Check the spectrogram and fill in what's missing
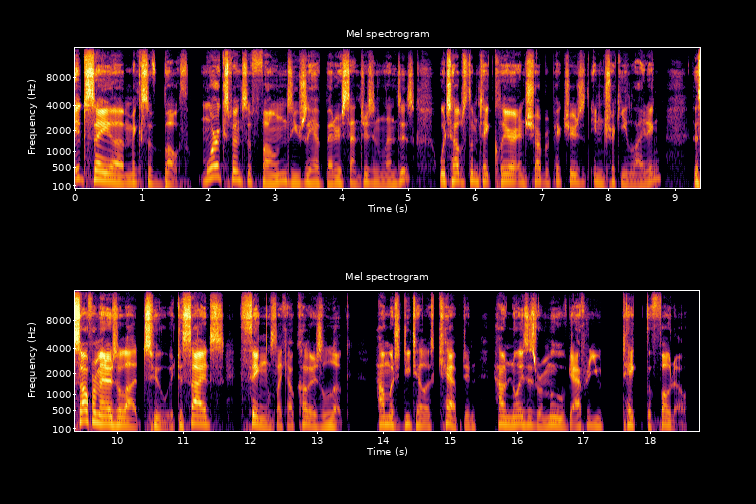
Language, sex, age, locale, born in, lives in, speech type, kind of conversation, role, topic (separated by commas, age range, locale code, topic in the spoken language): English, male, 20-24, en-US, United States, United States, read, expert-assistant, expert, How do cameras capture and process images?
